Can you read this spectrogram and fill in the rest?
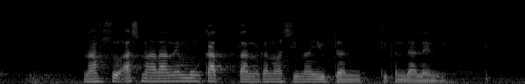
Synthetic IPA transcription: nafsuʔasmaɾanemuŋkat̪ːankənɔsinajud̪̥a̤nd̪̥i̤kənɖaleni

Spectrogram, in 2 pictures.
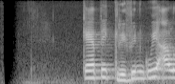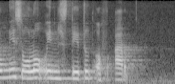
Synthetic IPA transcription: kɛt̪iɡ̥ɾifɪnkuwiʔalumnisoloinst̪it̪ut̪ɔfart̪̚

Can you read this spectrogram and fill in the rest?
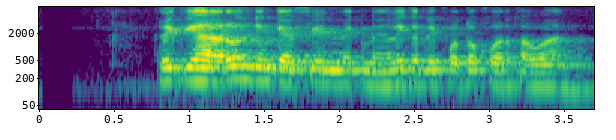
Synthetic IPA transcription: rikiɦaɾʊnd͡ʒɨŋkɛfinmɛk̚nɛlikərd̪ipɔt̪ɔkəwart̪awan

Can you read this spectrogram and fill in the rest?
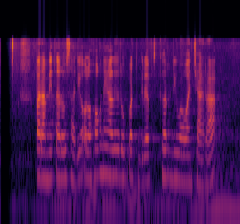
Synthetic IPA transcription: paɾamit̪aɾusadiɔ̰lɔɦɔk̚nealiɾupərt̪̚ɡɾɛfkərdiwawaɲt͡ʃaɾa

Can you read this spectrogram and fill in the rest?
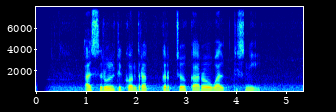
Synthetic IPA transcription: ʔasɾʊld̪̥i̤kɔnt̪ɾakkːər̥ʒ̥ɔ̤kaɾowald̪̥i̤sni

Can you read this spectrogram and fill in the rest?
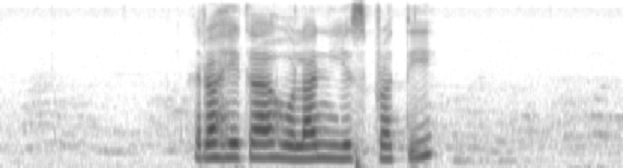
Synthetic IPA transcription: rʌɦekaɦolanjesprʌt̪i

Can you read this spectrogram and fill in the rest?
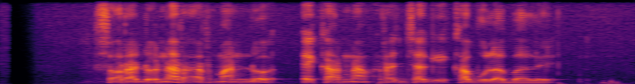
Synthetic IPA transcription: soɾadonararmandoɛkanaraɲt͡ʃaɡekabulabale

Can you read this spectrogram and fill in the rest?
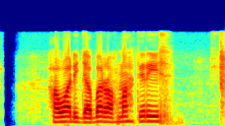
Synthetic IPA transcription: hawadid͡ʒabarɔɦmaht̪iɾɪs

